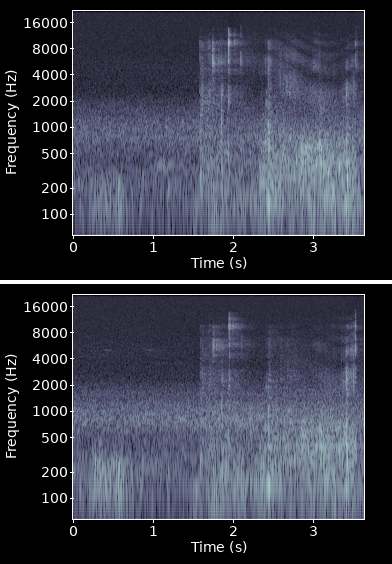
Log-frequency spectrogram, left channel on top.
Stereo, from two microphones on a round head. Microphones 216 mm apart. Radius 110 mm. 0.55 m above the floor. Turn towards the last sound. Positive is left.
turn(degrees=-35)  # may be behind; listen again after turning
